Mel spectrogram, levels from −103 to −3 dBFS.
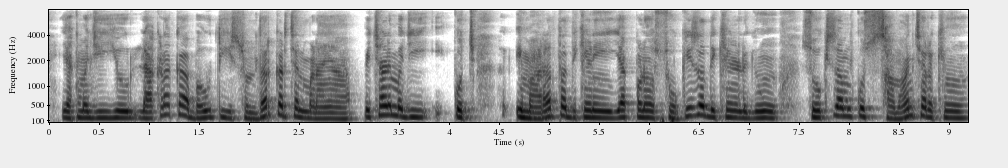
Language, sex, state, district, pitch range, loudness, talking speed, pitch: Hindi, male, Uttarakhand, Uttarkashi, 170-210 Hz, -17 LUFS, 175 wpm, 185 Hz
